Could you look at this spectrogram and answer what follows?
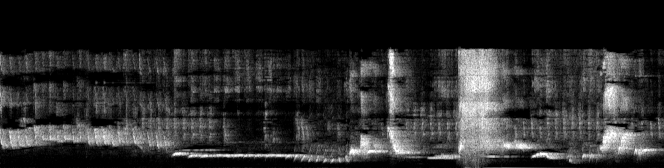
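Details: White-rumped shama, a caged songbird, delivering rich song: a high whistled opening drops into a long level whistle and a falling trill, then a sharp harsh crack and more rising phrases.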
